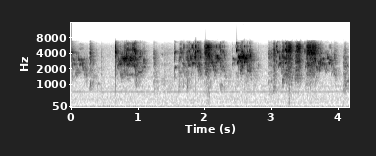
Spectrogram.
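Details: Three pet budgerigars, one green, one blue and one white, chirp while eating kale indoors; dense bursts of scratchy, warbling chatter with bright squeaky notes, broken by short pauses.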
